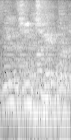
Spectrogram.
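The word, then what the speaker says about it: cin cin: Chinchi.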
